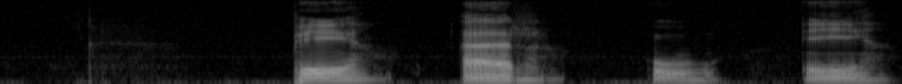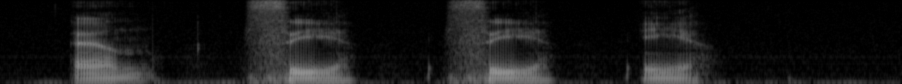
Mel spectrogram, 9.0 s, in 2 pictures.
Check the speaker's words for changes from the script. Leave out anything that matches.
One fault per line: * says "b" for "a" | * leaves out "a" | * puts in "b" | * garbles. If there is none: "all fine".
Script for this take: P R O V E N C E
* leaves out "V"
* puts in "C"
